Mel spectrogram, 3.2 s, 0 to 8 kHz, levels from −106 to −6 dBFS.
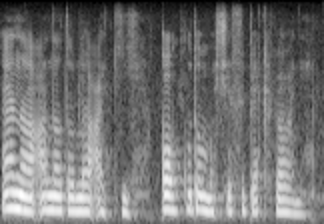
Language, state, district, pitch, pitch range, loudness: Sumi, Nagaland, Kohima, 180 Hz, 170-195 Hz, -18 LUFS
